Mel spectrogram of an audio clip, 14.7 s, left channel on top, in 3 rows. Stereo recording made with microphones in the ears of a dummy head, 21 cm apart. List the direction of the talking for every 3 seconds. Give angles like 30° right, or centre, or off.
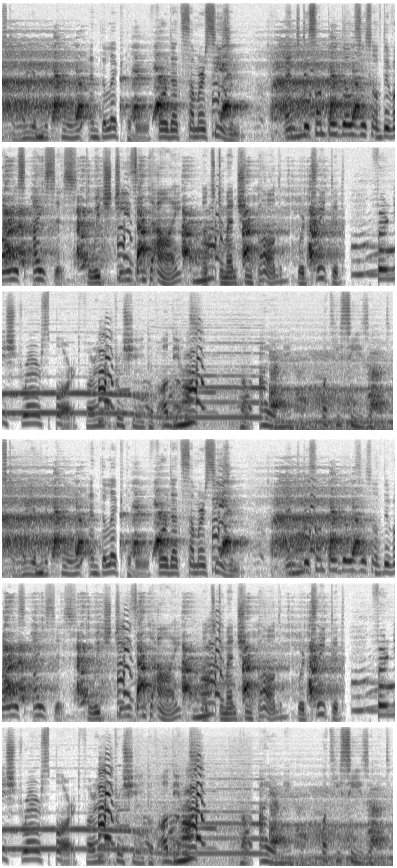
20° right, 50° left, 10° left, 20° right, 30° right.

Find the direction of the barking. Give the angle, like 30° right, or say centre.
centre.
